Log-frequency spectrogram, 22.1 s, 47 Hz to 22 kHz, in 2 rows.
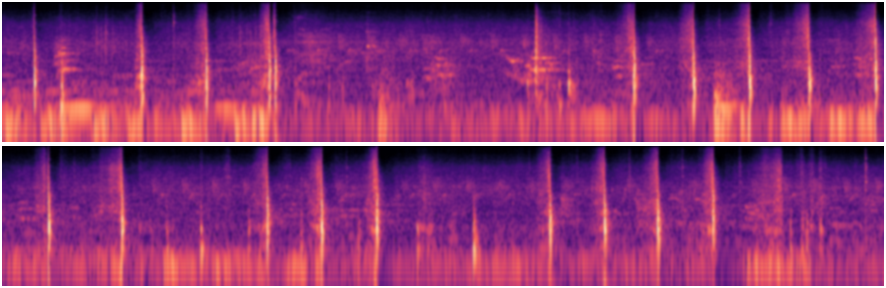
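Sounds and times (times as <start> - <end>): knife chopping on cutting board: 2.4 - 3.5, 7.8 - 12.6, 17.7 - 20.9.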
